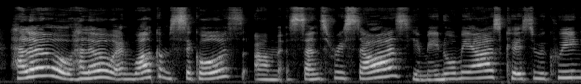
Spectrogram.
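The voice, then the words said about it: Raised, loud excited voice. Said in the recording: “which is why my voice is raised”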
